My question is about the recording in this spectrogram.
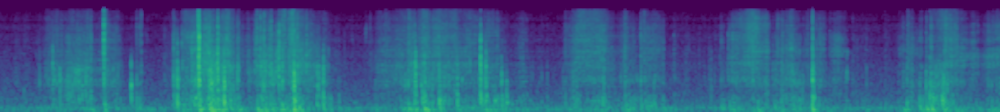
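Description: A folded paper instruction leaflet rustling and crinkling as it is handled and unfolded, in irregular bursts with a few sharp crackles, the loudest about two seconds in.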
